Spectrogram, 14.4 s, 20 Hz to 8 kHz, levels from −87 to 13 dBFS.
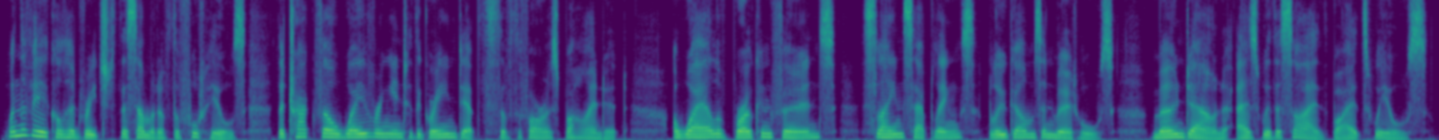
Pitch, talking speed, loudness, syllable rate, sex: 185 Hz, 180 wpm, -19 LUFS, 4.5 syllables/s, female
